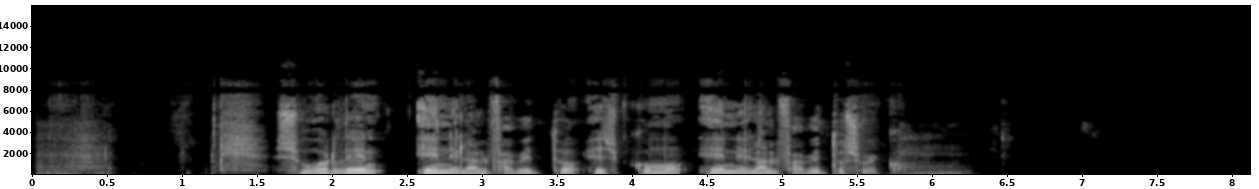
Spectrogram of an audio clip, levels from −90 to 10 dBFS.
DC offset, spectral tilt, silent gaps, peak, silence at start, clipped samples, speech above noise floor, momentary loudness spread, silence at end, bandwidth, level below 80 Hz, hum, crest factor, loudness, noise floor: under 0.1%; -5 dB/octave; none; -4 dBFS; 0.1 s; under 0.1%; over 66 dB; 22 LU; 2.3 s; 9.4 kHz; -66 dBFS; none; 22 dB; -25 LUFS; under -90 dBFS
